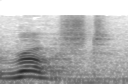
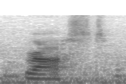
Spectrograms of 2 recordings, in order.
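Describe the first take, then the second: First: The name is said like the word roast. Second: The name is not said like roast. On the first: The speaker calls it wrong. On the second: The speaker calls it right.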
